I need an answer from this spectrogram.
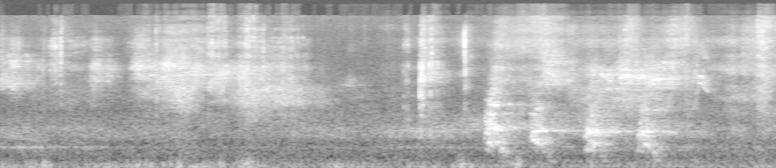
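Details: Chocolate Labrador Retriever puppies giving a short run of high, sharp yips in the second half, following a stretch of faint, noisy background.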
